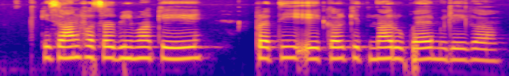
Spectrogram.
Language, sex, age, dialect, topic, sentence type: Hindi, female, 18-24, Awadhi Bundeli, agriculture, question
